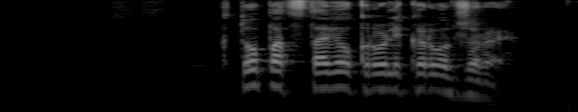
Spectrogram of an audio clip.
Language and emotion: Russian, neutral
